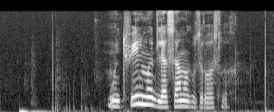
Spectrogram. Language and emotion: Russian, neutral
